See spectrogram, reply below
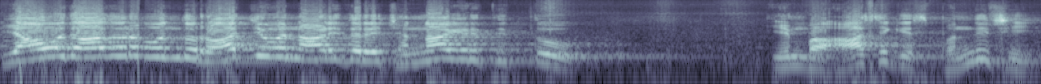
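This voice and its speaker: Bright, high-voiced lofty god. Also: male voice, expressive, moderate pace. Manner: authoritative, proclaiming. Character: lofty divine being proclaiming his own power. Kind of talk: declamatory mythological stage drama. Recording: reverberant hall, faint music behind.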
